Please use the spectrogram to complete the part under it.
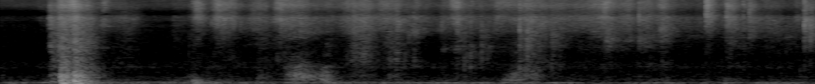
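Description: Plastic wrapping crinkles and rustles as hands handle a package.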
